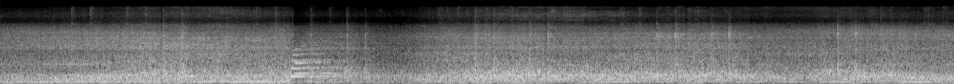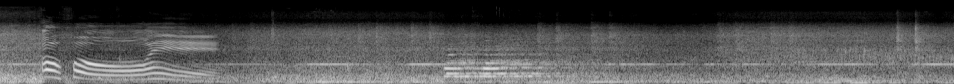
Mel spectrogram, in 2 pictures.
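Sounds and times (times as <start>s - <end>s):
diesel train passing: 0.0s - 19.0s
train horn toot: 2.9s - 3.6s, 14.0s - 15.4s.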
